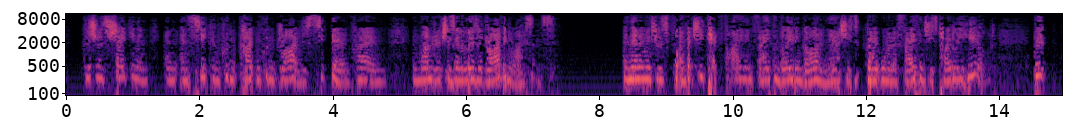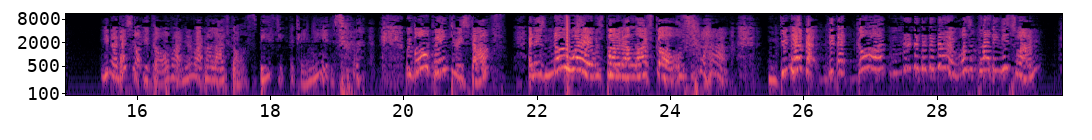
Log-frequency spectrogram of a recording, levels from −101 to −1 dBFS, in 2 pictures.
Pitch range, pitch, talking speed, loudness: 215-300 Hz, 235 Hz, 215 wpm, -38 LUFS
